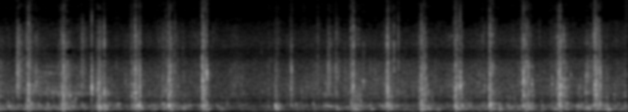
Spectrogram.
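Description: Hands squeezing and kneading fibrous palm-nut pulp in a plastic basin of water, a rhythmic wet squelching and sloshing at about three strokes a second.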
